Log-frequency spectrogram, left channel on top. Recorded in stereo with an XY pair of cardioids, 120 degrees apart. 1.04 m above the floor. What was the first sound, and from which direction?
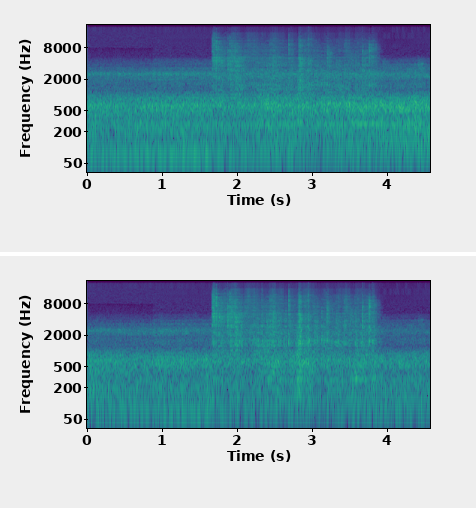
Crumpling, 50° right.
